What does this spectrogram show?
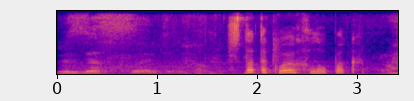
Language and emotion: Russian, neutral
